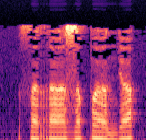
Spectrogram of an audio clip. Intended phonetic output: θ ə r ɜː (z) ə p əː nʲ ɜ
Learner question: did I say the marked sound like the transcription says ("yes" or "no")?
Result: yes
